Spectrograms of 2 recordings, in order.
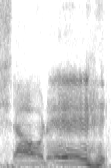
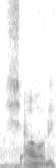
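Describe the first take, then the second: First: It sounds impressed and approving. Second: It sounds annoyed and warning. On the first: The listener did something great. "like you did that" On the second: The listener should calm down and stop. "That's my way of saying you might want to bring it down a notch"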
